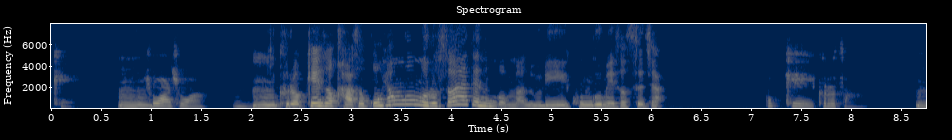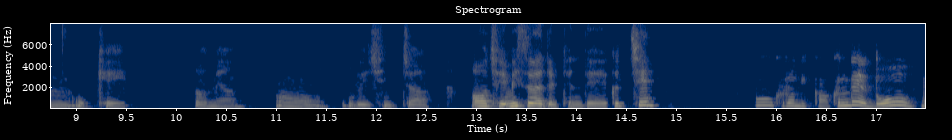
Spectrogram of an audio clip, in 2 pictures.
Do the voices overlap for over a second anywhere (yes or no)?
no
